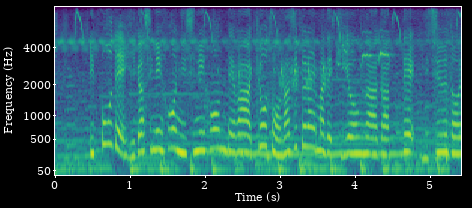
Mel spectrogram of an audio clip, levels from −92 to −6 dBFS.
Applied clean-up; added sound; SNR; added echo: none; Buzz; 12 dB; none.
